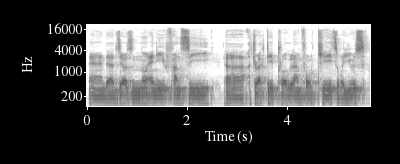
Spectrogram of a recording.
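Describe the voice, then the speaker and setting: A middle-aged Japanese man with a Japanese accent, a pastor answering interview questions in halting English full of pauses and small laughs. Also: on the low side, monotone, mellow. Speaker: church founder and senior pastor.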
